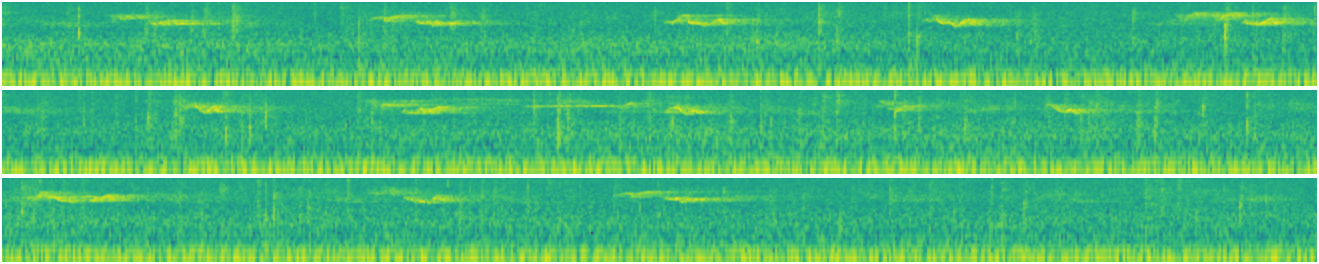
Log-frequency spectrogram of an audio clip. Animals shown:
Red-eyed Vireo (Vireo olivaceus), Black-throated Green Warbler (Setophaga virens)

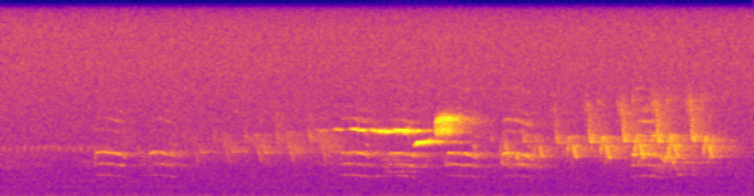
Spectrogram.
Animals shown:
Ovenbird (Seiurus aurocapilla), Blue Jay (Cyanocitta cristata), Pine Warbler (Setophaga pinus), Black-throated Green Warbler (Setophaga virens)

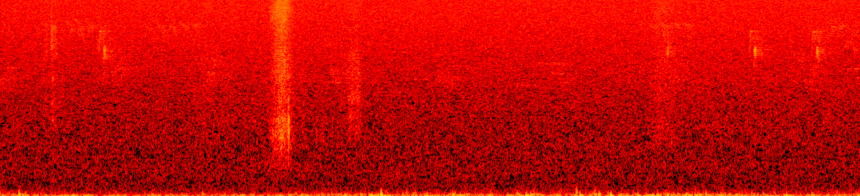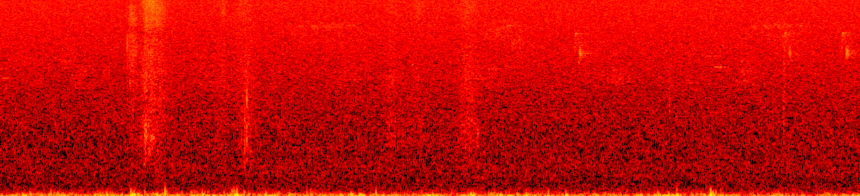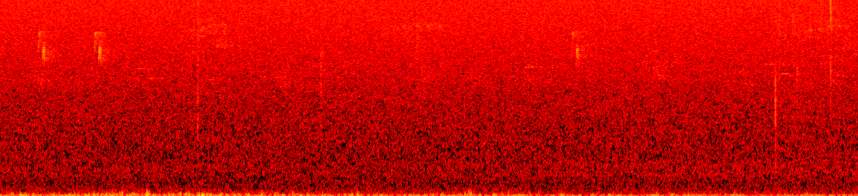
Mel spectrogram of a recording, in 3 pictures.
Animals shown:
Least Flycatcher (Empidonax minimus)

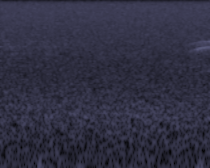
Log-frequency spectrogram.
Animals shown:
Hermit Thrush (Catharus guttatus)

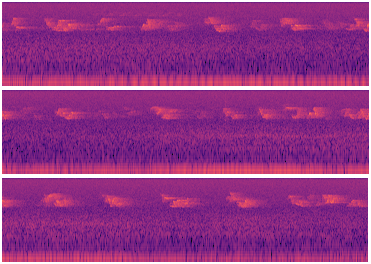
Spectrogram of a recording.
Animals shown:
Red-eyed Vireo (Vireo olivaceus), Black-and-white Warbler (Mniotilta varia)

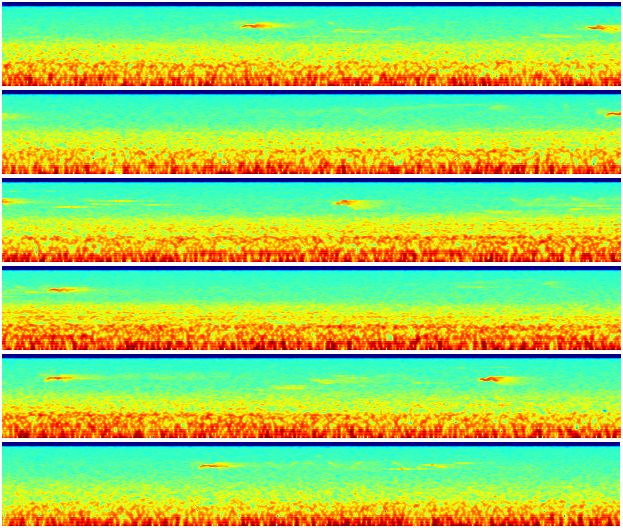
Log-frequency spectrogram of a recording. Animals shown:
Common Yellowthroat (Geothlypis trichas), Northern Parula (Setophaga americana), Hermit Thrush (Catharus guttatus), Golden-crowned Kinglet (Regulus satrapa), Red-winged Blackbird (Agelaius phoeniceus), Blue-headed Vireo (Vireo solitarius)

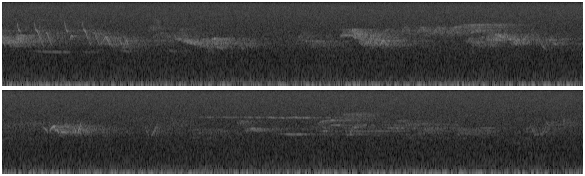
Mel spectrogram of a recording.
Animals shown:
Ovenbird (Seiurus aurocapilla), Black-throated Green Warbler (Setophaga virens), Hermit Thrush (Catharus guttatus), Black-throated Blue Warbler (Setophaga caerulescens), Red-eyed Vireo (Vireo olivaceus)

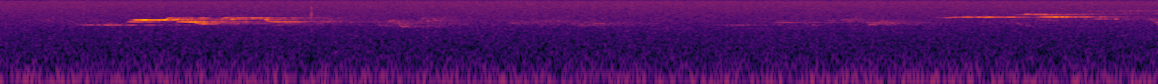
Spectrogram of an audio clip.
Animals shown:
Hermit Thrush (Catharus guttatus), Red-eyed Vireo (Vireo olivaceus)

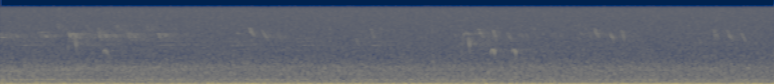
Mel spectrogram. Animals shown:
American Goldfinch (Spinus tristis), Ovenbird (Seiurus aurocapilla), American Robin (Turdus migratorius)

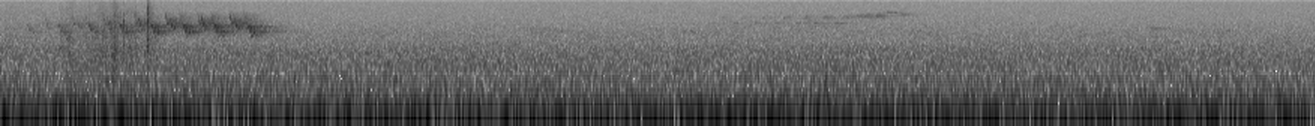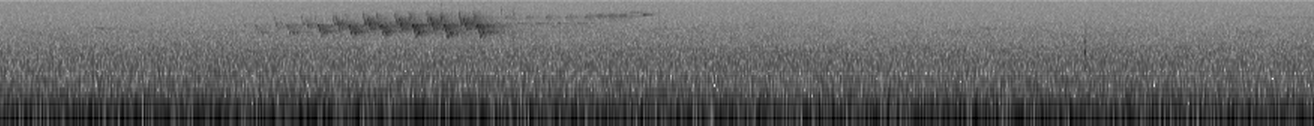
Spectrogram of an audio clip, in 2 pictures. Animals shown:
Ovenbird (Seiurus aurocapilla), Blackburnian Warbler (Setophaga fusca), Black-capped Chickadee (Poecile atricapillus)

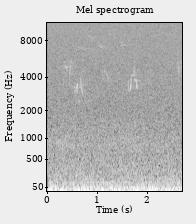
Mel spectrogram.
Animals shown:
Red-eyed Vireo (Vireo olivaceus), Blackburnian Warbler (Setophaga fusca)

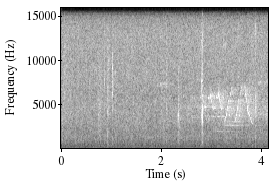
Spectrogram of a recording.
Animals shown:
Wood Thrush (Hylocichla mustelina), Chestnut-sided Warbler (Setophaga pensylvanica)

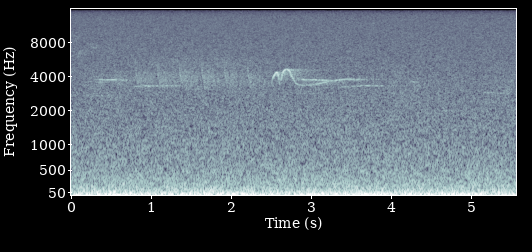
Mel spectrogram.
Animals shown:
Ovenbird (Seiurus aurocapilla), Black-capped Chickadee (Poecile atricapillus), Wood Thrush (Hylocichla mustelina), Eastern Wood-Pewee (Contopus virens)

